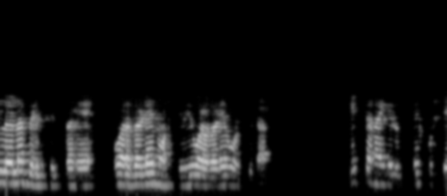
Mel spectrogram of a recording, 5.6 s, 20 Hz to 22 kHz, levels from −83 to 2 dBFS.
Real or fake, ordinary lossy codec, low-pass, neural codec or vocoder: real; none; 3.6 kHz; none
